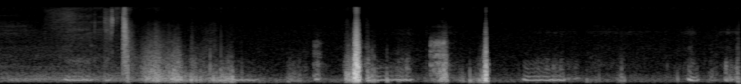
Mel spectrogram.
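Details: Sleeping French bulldog snoring: irregular low rumbling snores broken by sharp snorts and nasal snuffles; noisy snoring with snorting.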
